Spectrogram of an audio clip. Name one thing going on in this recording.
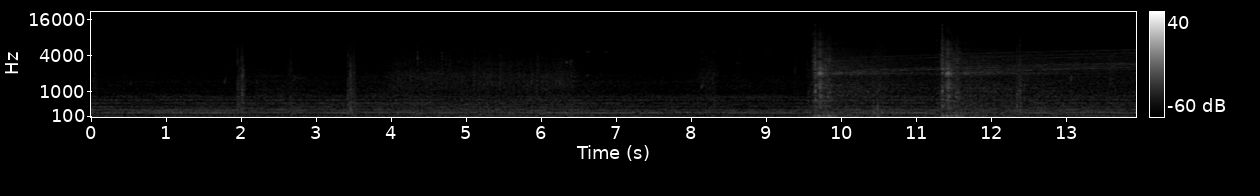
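Small footsteps patter on a hard floor.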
